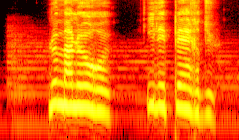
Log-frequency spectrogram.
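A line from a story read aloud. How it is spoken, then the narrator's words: Choked terrified moan. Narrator (French): gémit Mone d'une voix étranglée par l'épouvante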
